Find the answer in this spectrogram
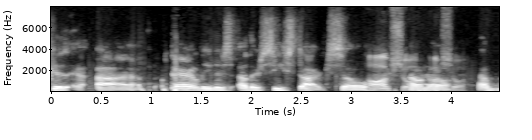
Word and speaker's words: C. Starks: yeah c dot starks is that how you say it do you say c starts or do you say c star uh c dot i say c i say c starks but yeah okay just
